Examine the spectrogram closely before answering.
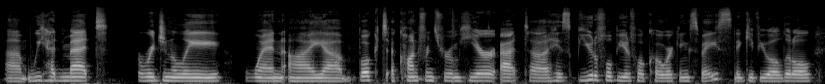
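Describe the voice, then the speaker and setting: Woman, low voice, podcast host, enthusiastic, upbeat. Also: little pitch movement, moderate pace, few pauses, clean tone. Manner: enthusiastic, upbeat, warm introductions. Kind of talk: in-person podcast interview. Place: co-working space conference room.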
